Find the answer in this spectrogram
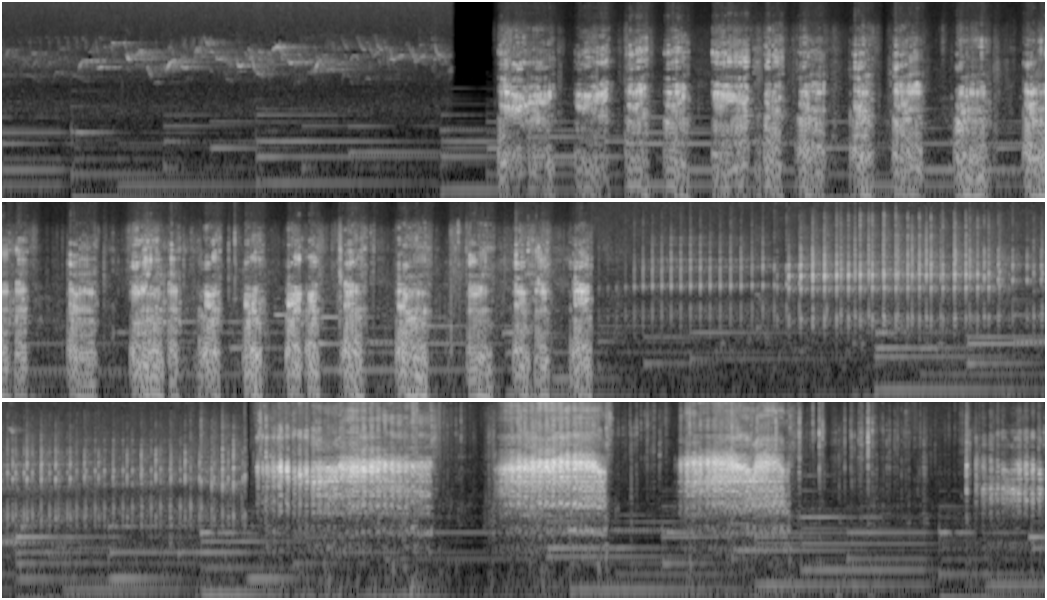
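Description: Soft piano music, with pigs grunting over it in a quick run of short calls, about two a second, through the middle of the passage. Several louder, longer animal cries come near the end.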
